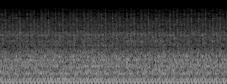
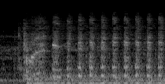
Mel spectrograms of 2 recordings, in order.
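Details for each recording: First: 2000 Honda Civic 1.6L SOHC after replacing the whole distributor (old cap cracked, moisture inside), during water test: steady, even idle with smooth low hum, no misses or stumbles; fixed. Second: 2000 Honda Civic 1.6L SOHC, cold and wet, after engine died: steady cranking at about eight pulses a second without catching; moisture inside a cracked distributor cap kills spark.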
